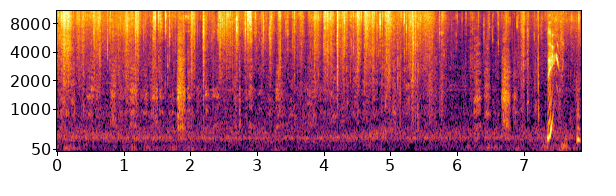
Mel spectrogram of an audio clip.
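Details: Two Kerry Blue Terriers, Baylee aged one and George at fifteen weeks, playing together for the first time; quick rough panting and scuffling breaths fill the clip, with one sharp high whine near the end.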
